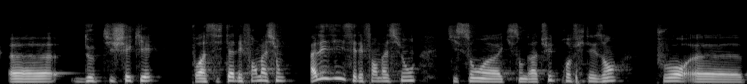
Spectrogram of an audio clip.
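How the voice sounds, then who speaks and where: A man's voice: on the high side, dull audio. A man coaching would-be entrepreneurs in a live online masterclass, talking to the audience as friends, with lots of fillers and restarts. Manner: animated, addresses audience as "les amis", many fillers. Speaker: business coach.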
